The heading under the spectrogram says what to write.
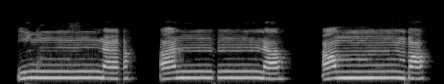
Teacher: নাকের বাঁশি হতে গুন্না উচ্চারিত হয় 17 নম্বর মাখরাজ।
